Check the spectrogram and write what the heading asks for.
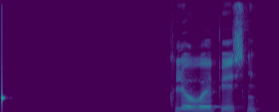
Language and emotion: Russian, neutral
